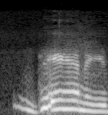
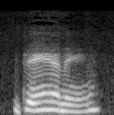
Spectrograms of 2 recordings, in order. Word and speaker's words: Danis: damn yeah to ask Danny the the S is silent it's spelled EI n is Danny and he is from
